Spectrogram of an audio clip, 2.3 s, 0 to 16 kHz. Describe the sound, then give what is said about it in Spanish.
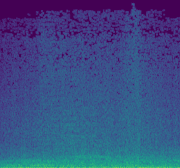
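A huge monster ocean wave over 20 metres high, rising in darkness off the coast of Florida and swallowing a steamship, roars and churns, a loud, steady rush of heavy water with deep rumbling underneath, filling the whole moment without any voices. “El barco de vapor Peconic zarpa y navega a lo largo de la costa de Florida cuando una ola monstruo de más de 20 metros surge entre la oscuridad.”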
